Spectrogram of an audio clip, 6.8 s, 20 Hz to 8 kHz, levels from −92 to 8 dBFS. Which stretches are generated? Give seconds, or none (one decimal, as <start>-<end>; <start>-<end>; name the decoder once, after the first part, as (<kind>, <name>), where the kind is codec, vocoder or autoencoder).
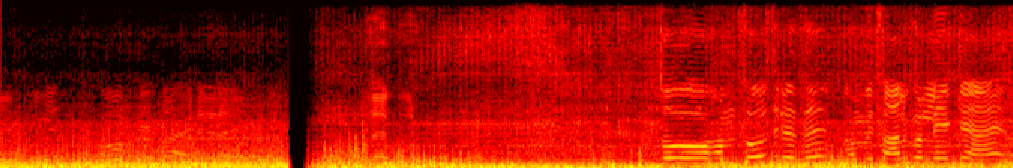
3.7-4.7 (codec, SNAC)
